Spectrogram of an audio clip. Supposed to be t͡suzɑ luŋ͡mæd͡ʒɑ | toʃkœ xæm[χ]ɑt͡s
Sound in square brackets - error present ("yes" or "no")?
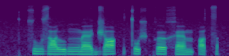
yes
